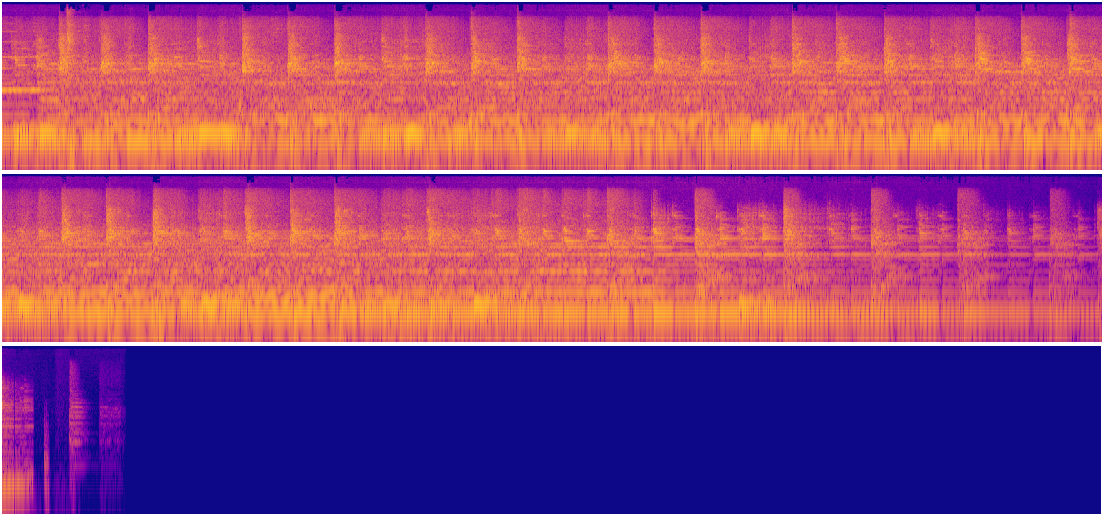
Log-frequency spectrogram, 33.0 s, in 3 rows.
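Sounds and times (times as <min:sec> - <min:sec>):
acoustic guitar played with a razor blade: 0:00.4 - 0:19.9.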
